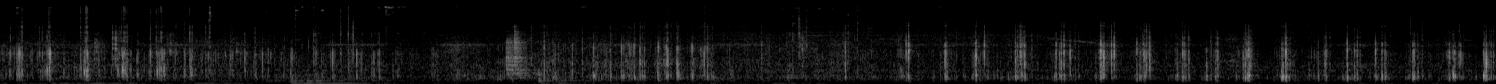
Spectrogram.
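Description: Long blue nails scratch and rub the pebbled surface of a medium red leather handbag that is hollow and soft. The result is a dense run of quick, dry, crinkly scratching strokes with bright detail. The strokes come in an irregular rhythm, with a softer, smoother rubbing stretch partway through.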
